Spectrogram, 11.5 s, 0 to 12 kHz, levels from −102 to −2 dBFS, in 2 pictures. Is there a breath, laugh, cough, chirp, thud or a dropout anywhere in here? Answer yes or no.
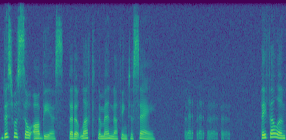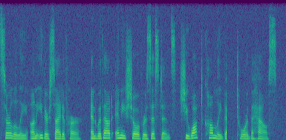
yes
